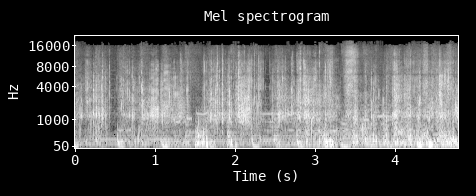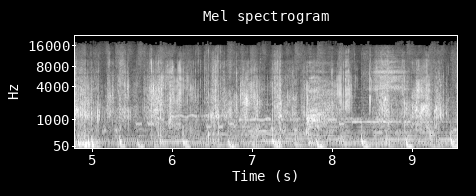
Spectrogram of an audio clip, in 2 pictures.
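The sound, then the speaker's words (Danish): Three sheets of paper being crumpled into a ball, a steady, dense crackling and rustling that carries on for the whole stretch with irregular sharp crinkles and no voices. “Jeg kan lige nå at tage tre stykker papir, og så prøver jeg simpelthen at folde den.”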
